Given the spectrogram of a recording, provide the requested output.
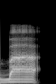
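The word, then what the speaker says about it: باء: Vous avez constaté ici sur le A, on a mis un chapeau. C'est pour dire qu'il faut tirer légèrement. On ne dit pas la lettre Ba, on dit la lettre Ba.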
